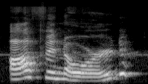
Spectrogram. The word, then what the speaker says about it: Auffenorde: and can't see our names here her name is spelled dakot d-a-c-o last name often ord i got it right got it a u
